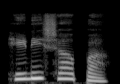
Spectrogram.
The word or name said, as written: ಹಿಡಿಶಾಪ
